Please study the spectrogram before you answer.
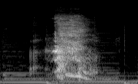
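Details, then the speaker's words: One brief explosive sneeze after a short indrawn breath, with a steady hum in the background, from a sneeze compilation; sneezing. "Oh, no. I need to sneeze. That's [Applause] whoa. I can't stop. Okay. Hey, I hate sneezing."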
